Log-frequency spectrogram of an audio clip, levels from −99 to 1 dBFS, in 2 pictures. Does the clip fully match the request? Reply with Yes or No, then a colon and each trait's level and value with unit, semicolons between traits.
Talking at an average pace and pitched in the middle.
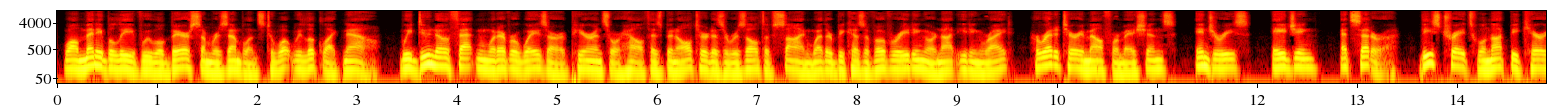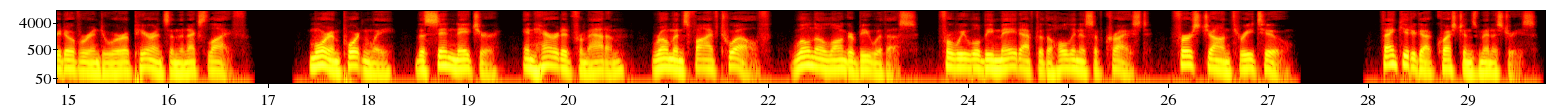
No: average, 195 wpm; low, 105 Hz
